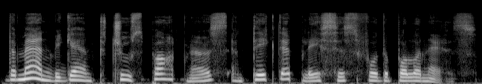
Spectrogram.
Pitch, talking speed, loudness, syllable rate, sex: 185 Hz, 160 wpm, -18 LUFS, 4.3 syllables/s, female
